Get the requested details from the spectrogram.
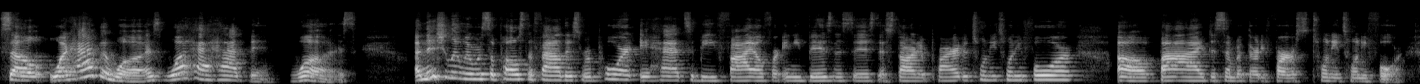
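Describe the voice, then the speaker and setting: A woman talks at a medium pitch with ordinary pitch variation and an animated tone. The background is quiet. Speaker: tax attorney and accountant. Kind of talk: webinar presentation. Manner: fast.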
